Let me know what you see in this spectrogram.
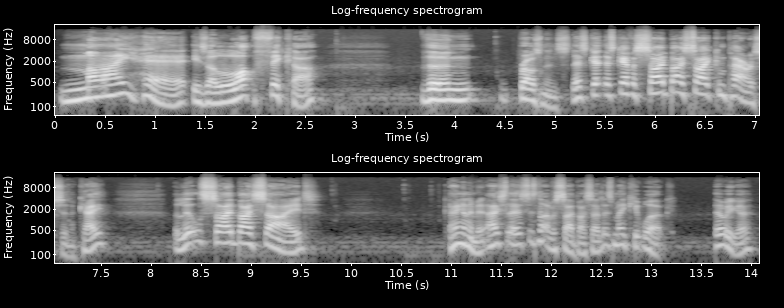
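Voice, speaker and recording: Chatty guy hosting a late night stream show, voice sits a bit high and swings around a lot. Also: normal speed. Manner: animated, chatty, self-mocking. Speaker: host. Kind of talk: casual live-stream radio chat.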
